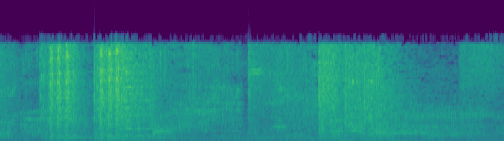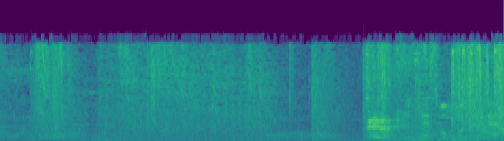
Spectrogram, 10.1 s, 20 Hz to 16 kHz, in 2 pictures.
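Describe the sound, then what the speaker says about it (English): Impact-shot gunfire in the video game Mass Effect 2: bursts of heavy shots and clattering weapon mechanisms, with a sharp loud blast near the end, all over a busy game soundscape. "Firing an impact shot!"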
